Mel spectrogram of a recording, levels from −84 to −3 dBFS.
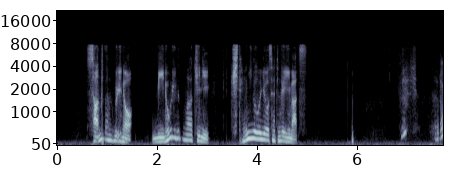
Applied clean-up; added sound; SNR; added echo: neural diffusion model UNIVERSE++.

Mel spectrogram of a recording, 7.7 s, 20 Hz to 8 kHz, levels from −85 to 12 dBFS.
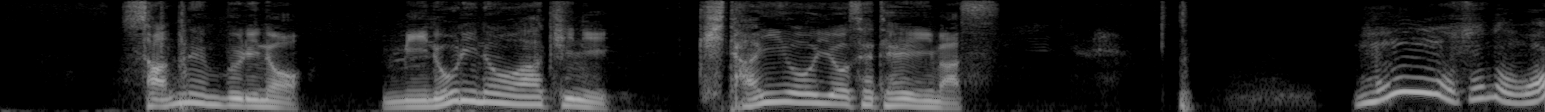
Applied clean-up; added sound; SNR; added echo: neural mask model Resemble Enhance denoiser.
